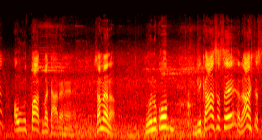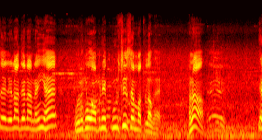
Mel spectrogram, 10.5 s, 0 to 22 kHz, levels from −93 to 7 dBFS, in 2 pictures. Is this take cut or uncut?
uncut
